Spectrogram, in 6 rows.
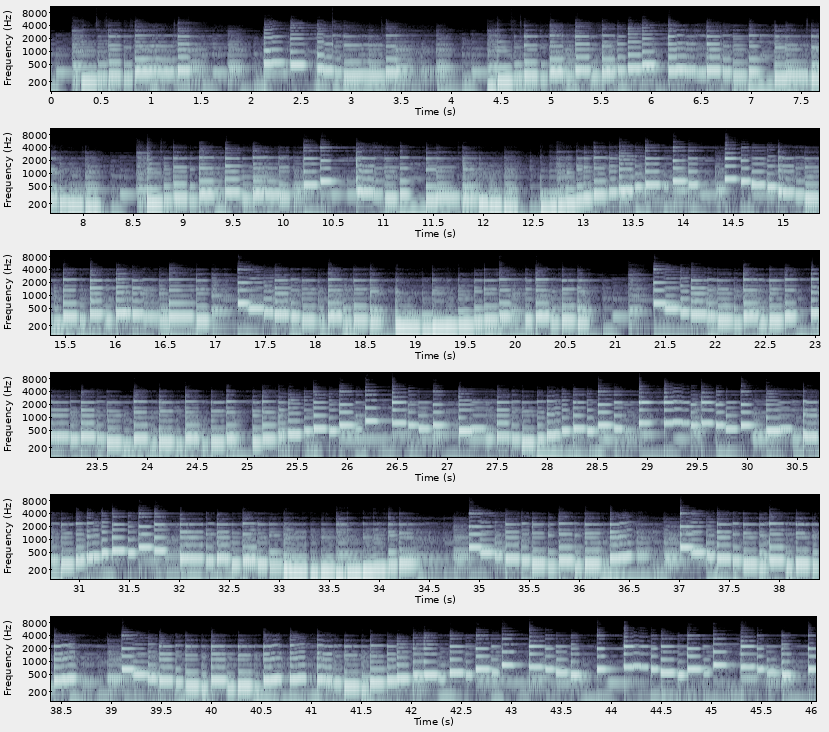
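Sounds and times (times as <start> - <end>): bass line: 0.0 - 46.0
jazz guitar melody: 0.0 - 46.0.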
